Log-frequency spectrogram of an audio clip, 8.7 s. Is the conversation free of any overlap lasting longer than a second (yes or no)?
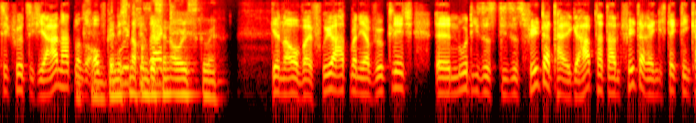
no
